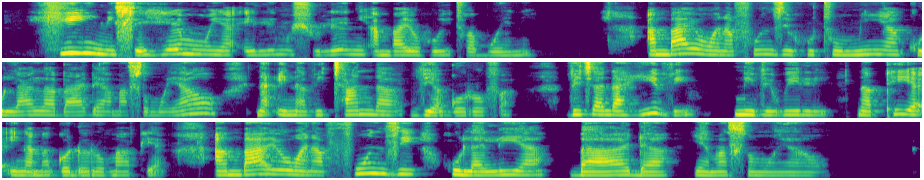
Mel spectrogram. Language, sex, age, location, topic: Swahili, female, 25-35, Nairobi, education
